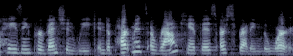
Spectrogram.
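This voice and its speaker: A woman's fairly quick speech with an American accent over noticeable background noise. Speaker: sports and news reporter, broadcast journalism student. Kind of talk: news anchor read.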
